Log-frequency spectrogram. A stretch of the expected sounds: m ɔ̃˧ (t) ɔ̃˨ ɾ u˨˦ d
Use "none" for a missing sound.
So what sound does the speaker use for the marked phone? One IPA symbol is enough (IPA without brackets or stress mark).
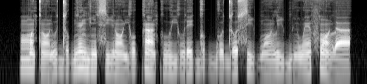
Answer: t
